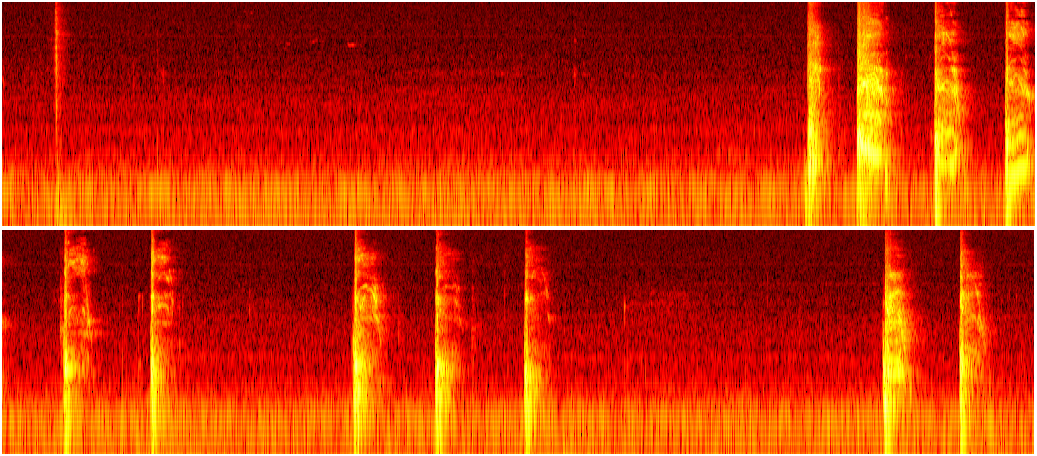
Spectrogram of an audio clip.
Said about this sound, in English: That's my cough. This is my week. This is my cough. This is my gasp for breath.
